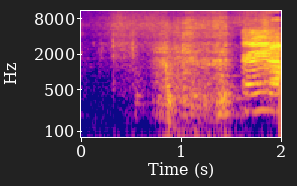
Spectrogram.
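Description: Soft rummaging and scraping as a dartboard is pulled out from under a table past a cloth curtain, then a man's voice near the end.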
